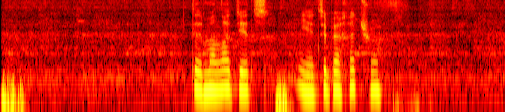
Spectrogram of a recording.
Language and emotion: Russian, neutral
